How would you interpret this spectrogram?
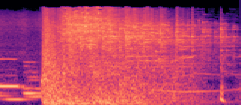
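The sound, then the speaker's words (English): A short tone gives way to a loud, sudden crash of a car into a wall and a burst of shattering glass, with debris ringing and tinkling as it fades over about a second and a half. “Just the clown car crashing into a wall once again.”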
